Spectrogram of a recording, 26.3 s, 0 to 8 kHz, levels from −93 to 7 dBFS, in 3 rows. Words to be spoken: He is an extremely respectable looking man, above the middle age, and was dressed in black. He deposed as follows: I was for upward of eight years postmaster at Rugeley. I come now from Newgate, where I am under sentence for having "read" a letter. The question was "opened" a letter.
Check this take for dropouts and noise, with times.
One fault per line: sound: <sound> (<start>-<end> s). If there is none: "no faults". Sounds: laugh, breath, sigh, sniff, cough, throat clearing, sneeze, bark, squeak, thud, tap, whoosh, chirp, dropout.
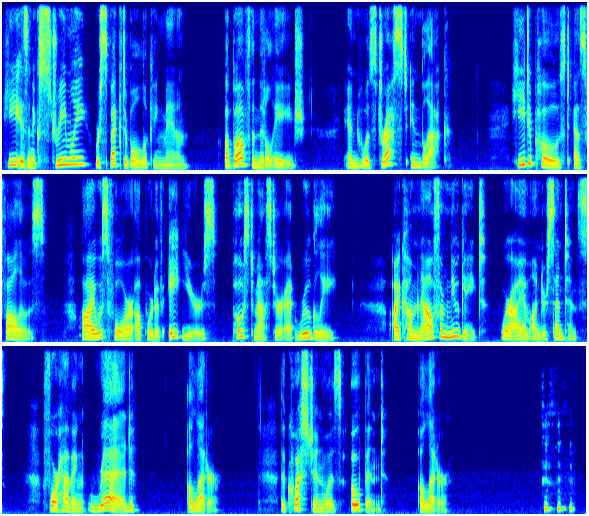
sound: laugh (25.7-26.2 s)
